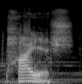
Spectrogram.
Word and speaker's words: pie-ish: It looks pie-ish. That's the way to say it. Pie-ish. Sounds like the word pious.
